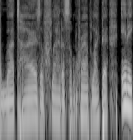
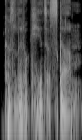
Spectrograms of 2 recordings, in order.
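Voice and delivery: ordinary talk

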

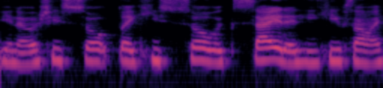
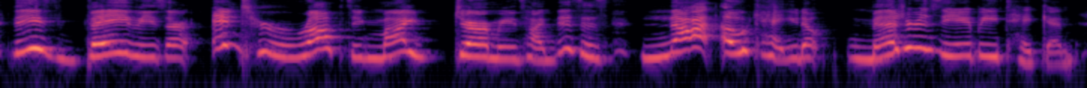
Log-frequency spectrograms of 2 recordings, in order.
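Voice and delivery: loud hammed-up jealous wife; imitating a possessive wife, outraged; mock indignant; 2 semitones higher, 10 dB louder than usual. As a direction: declare it like a petty villain. Verity scheming against the babies.

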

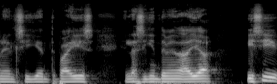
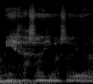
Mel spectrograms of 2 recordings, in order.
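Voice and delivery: stunned whisper; 3 semitones higher, 19 dB quieter than usual. Retold or imitated. Seeing himself on stadium screens.

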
